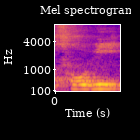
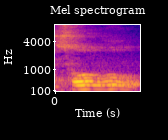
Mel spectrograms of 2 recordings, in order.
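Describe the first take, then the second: First: The word ends with the glide vowel 'wi'. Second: The word ends with a plain 'u' vowel.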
